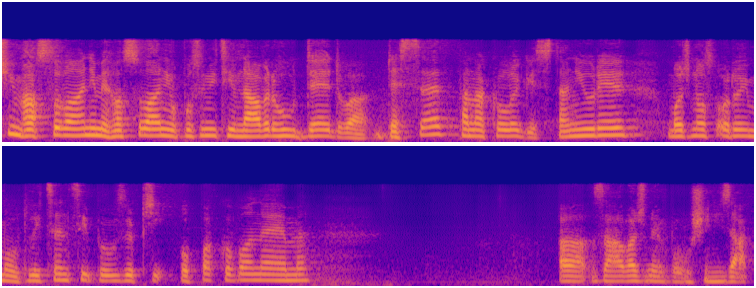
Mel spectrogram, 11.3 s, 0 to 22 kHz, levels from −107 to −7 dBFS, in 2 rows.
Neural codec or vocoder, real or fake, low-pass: codec, 16 kHz, 0.5 kbps, X-Codec, WavLM features, trained on Multilingual LibriSpeech; fake; 7.2 kHz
